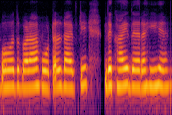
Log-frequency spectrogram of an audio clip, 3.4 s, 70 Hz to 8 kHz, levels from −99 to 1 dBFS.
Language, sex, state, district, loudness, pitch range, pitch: Hindi, female, Madhya Pradesh, Dhar, -17 LUFS, 220-235 Hz, 230 Hz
